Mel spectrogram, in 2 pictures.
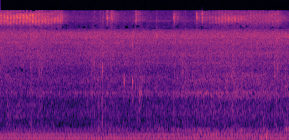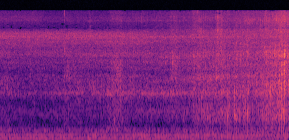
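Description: Jeep engine running at low, steady revs as the vehicle crawls forward through mud, growing louder near the end as it comes closer.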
